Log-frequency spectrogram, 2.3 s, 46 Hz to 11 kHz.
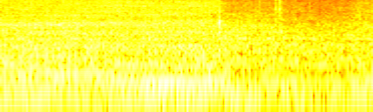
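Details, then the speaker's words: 1972 Datsun 510 wagon after repairs, accelerating hard through first to fourth gear on a drive (owner notes a little engine chatter and possible gearbox issues): steady climbing drone, no knocks or rattles; engine sounds healthy, smooth as silk. "And we're in fourth. Ooh, she's smooth. This thing is smooth as silk so far, and look, no hands."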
